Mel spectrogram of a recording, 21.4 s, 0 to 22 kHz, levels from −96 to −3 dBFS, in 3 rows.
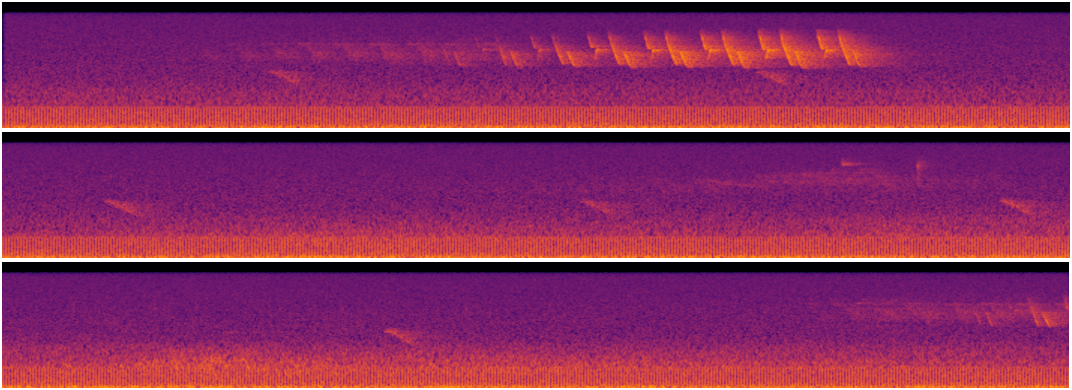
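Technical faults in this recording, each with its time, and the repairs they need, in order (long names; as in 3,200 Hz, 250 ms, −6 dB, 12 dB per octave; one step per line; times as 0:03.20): mains buzz 50 Hz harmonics 13 −35 dBFS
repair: hum removal 50 Hz, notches 13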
